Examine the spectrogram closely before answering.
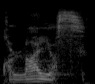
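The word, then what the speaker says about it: Goliath: 영어에 보면 영어 성경 읽어보면 뭐 골리앗, 저희는 골리앗인데 골리앗인 줄 알았는데 영어로는 골리앗이 아니더라고요. 골라이어스. 미국식 발음. 목사님 이렇게 맞나요? 미국식 발음? 골라이어스.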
